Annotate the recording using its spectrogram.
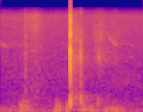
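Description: A thrown baseball popping into a catcher's leather mitt: one sharp crack about a second in.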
